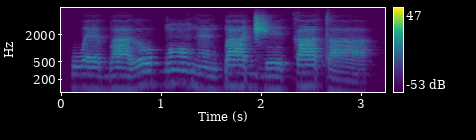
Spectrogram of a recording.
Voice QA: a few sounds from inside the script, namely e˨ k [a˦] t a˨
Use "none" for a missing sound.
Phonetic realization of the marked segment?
a˧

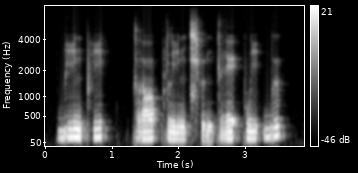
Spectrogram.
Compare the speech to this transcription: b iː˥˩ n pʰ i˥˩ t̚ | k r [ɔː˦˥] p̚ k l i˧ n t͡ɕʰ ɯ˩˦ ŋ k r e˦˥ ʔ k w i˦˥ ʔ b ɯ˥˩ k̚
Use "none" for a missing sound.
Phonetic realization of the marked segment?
ɔː˦˥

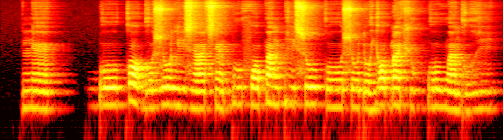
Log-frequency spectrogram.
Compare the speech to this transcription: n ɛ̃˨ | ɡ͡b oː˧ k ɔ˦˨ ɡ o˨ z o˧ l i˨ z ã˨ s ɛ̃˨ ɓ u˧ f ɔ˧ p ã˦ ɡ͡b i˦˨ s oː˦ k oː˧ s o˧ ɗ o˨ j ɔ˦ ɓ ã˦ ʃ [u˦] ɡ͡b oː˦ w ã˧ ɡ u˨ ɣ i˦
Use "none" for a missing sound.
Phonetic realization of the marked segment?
u˧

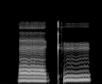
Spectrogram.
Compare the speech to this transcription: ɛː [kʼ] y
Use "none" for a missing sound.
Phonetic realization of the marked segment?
kʼ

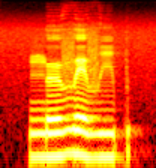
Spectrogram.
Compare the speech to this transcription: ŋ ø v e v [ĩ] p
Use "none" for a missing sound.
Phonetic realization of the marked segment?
i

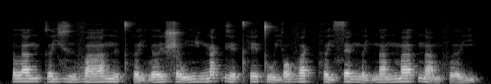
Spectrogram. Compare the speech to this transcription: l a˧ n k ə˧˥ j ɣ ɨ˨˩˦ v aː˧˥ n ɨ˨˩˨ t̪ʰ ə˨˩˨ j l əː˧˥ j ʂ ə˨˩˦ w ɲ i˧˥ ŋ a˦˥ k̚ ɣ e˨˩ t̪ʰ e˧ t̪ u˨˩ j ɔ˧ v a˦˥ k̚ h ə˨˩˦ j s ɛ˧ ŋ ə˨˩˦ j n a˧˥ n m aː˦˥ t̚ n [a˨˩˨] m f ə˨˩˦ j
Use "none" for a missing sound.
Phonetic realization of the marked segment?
a˨˩˨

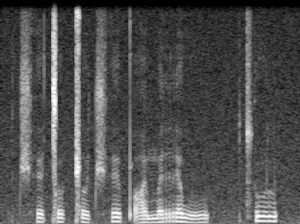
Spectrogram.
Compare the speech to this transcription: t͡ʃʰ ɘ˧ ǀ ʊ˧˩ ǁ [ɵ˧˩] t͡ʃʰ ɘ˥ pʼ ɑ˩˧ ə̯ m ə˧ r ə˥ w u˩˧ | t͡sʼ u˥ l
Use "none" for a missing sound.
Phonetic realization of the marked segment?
ʊ˧˩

